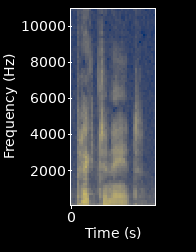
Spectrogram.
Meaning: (adjective) Resembling a comb.: 1. Having narrow ridges or projections aligned close together like the teeth of a comb 2. Striate
- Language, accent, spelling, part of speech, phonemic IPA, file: English, US, pectinate, adjective / verb / noun, /ˈpɛktəneɪt/, En-us-pectinate.ogg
